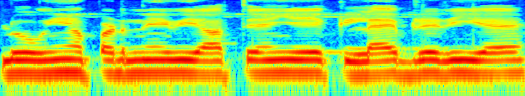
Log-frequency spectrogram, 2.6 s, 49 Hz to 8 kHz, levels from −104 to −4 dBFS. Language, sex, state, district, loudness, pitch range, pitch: Hindi, male, Uttar Pradesh, Muzaffarnagar, -19 LUFS, 165-170 Hz, 165 Hz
